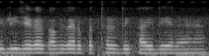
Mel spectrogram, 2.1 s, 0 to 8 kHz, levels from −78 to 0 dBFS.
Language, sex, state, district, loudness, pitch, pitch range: Hindi, female, Uttar Pradesh, Jalaun, -29 LUFS, 195 Hz, 190-200 Hz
